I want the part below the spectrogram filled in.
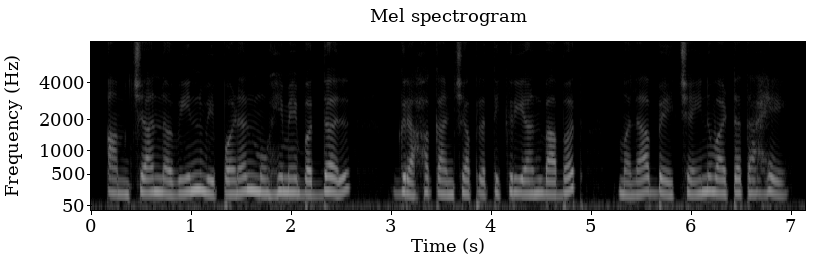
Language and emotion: Marathi, fearful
